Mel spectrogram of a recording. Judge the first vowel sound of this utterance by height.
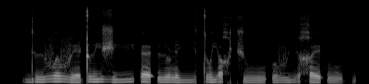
high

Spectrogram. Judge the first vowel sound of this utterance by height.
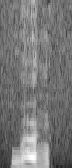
low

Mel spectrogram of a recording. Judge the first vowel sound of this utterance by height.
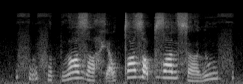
high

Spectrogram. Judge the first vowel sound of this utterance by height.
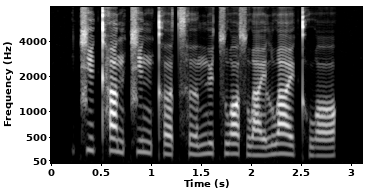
high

